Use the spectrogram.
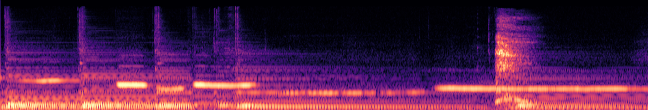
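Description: A whistled theme tune melody glides over a steady, low musical backing, holding long pure notes with small pitch steps, and a brief noisy burst cuts in near the end.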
